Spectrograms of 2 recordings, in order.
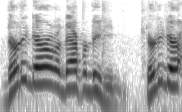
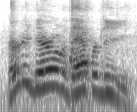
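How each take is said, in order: First: Tongue-twister speed run; tongue twister said fast. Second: Said in the usual way. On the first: Shown as a demonstration. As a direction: rattle the name off at speed. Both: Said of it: "Say that ten times real fast".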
